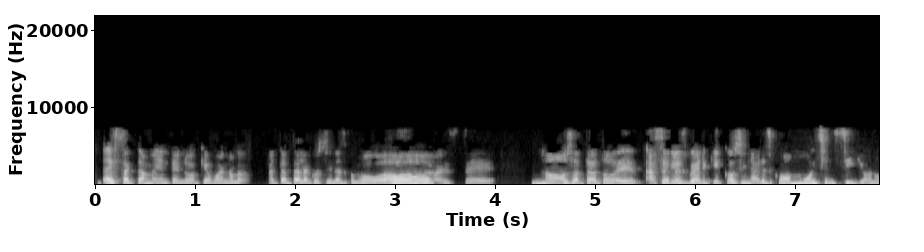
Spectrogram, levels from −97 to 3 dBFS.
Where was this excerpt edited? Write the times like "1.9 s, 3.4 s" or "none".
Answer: 3.4 s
